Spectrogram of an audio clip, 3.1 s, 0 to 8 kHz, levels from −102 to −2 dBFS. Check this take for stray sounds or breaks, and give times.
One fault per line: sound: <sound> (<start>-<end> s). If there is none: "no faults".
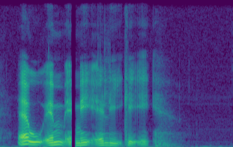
sound: dropout (1.0-1.0 s)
